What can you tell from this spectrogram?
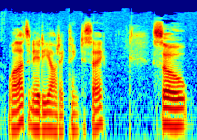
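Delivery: ordinary talk, nothing marked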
